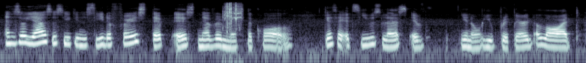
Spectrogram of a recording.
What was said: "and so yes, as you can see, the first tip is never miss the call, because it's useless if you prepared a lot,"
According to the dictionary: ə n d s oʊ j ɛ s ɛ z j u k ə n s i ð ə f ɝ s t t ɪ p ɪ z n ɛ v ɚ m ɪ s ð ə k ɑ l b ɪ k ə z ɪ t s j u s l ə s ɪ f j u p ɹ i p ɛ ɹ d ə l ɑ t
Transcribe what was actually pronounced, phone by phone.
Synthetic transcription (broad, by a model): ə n s oʊ j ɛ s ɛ s j u k ə n s i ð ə f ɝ s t t ɪ p ɪ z n ɛ v ɚ m ɪ s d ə k ɑ l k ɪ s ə ɪ t s j u s l ə s ɪ f j u p ɹ i p ɛ ɹ d ə l ɑ t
